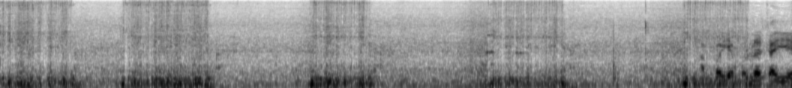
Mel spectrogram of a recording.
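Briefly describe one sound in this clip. A sewing machine stitches in short whirring bursts.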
